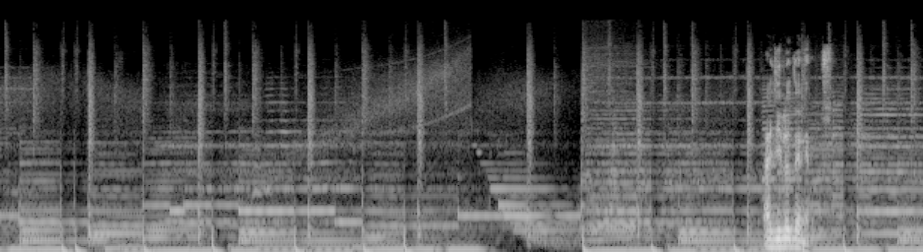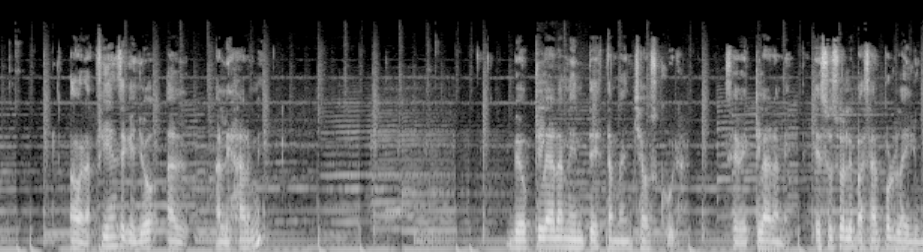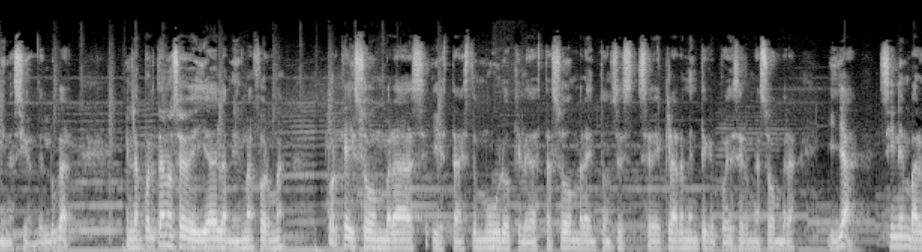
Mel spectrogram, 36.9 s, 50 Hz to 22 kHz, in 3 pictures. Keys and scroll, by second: 1.2 super+v, 1.5 super+d, 27.8 super+0.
